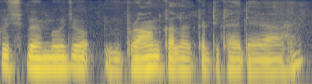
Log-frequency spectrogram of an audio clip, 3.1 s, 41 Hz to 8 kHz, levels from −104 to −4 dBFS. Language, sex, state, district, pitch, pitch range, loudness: Hindi, male, Arunachal Pradesh, Papum Pare, 105 Hz, 100-115 Hz, -19 LUFS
